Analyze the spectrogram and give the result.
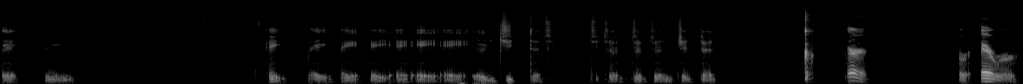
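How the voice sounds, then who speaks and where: A man's voice: on the low side, very animated, slow, creaky, long pauses, pushed and bright, heavily acted. A man voicing a damaged robot that glitches, stutters and repeats words in clipped machine phrasing. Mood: glitching monotone. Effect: glitching robot voice, words breaking and repeating.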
